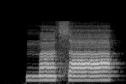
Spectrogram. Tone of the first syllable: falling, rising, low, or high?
high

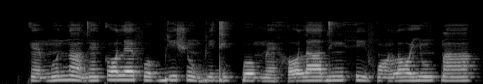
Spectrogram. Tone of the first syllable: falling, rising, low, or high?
low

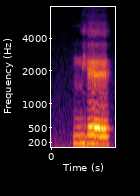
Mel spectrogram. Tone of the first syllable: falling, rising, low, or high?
low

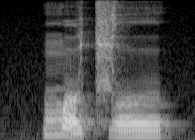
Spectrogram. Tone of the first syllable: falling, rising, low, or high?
falling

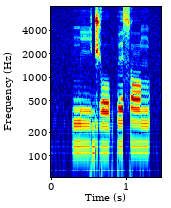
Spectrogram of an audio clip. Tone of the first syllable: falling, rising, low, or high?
low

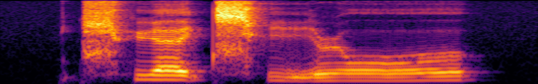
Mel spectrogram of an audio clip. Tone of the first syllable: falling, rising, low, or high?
falling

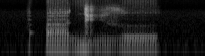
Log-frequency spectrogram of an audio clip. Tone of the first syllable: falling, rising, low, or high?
low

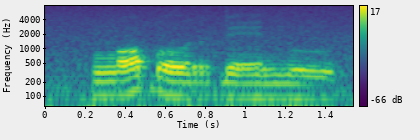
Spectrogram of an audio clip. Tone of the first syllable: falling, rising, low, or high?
rising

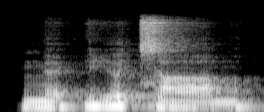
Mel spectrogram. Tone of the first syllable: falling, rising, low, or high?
low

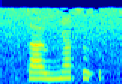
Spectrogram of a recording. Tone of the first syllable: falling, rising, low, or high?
low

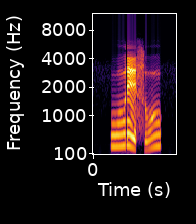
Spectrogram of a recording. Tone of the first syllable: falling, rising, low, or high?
high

